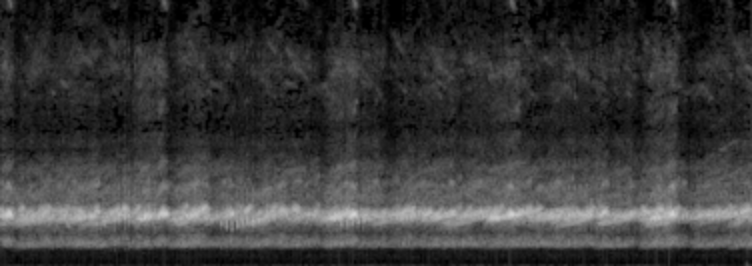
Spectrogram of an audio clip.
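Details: Pacific chorus frog. Pacific chorus frogs call together in a thick chorus, their raspy two-part croaks overlapping so closely that they merge into a continuous trill. Individual calls pulse faintly through the wall of sound.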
